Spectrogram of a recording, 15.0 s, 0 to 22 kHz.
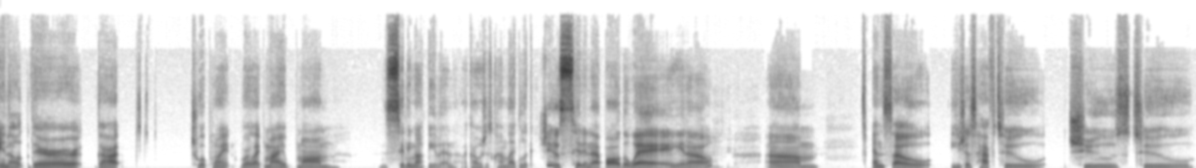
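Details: Stuttering in an adult woman, about 29 or older, who self-identifies as a person who stutters; stuttering.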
